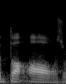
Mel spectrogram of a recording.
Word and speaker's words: Baal: And the people of Israel did what was evil in the sight of the Lord and served the Baals or Baals. In Hebrew, you pronounce every vowel, every letter, Baal, but Baal's fine.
